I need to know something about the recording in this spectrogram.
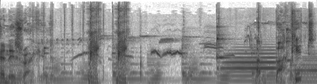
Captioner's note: oinks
